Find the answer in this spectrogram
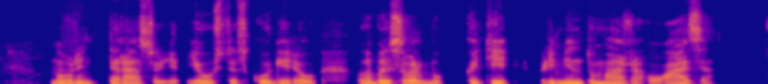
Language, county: Lithuanian, Vilnius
